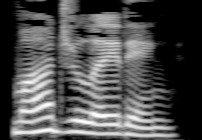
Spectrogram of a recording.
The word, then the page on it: modulating: British English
